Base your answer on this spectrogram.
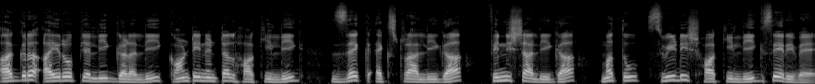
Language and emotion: Kannada, neutral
